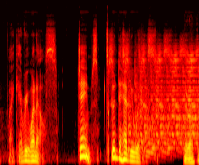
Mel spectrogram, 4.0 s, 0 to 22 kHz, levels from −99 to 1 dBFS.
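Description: A speech clip with feedback echo between two devices, starting at 2.15 s and running to the end. The speech comes back round at a steady interval of roughly 300 ms, peaking about 12 dB below the direct sound. Two devices in the same room share the call: one plays back what the other's microphone sent, that mic hears it again, and each echo canceller only removes its own device's playback, so the loop carries through.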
